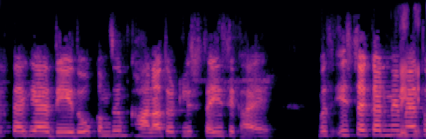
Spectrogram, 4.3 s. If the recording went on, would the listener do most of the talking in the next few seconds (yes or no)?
no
